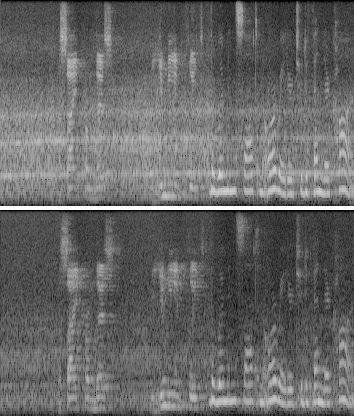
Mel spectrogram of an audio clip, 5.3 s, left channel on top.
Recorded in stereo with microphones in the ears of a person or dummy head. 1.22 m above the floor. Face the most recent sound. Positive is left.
turn(degrees=50)  # may be behind; listen again after turning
